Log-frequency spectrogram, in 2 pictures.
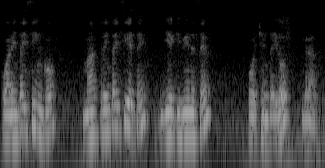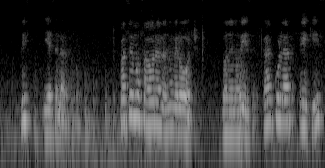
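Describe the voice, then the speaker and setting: A man's voice: fairly high pitch, expressive, measured pace, dark tone, poor audio. A male teacher talks through a math exercise step by step over faint background noise. His delivery is didactic, punctuated by short questions to check that the learner follows. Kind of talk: step-by-step tutorial explanation.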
